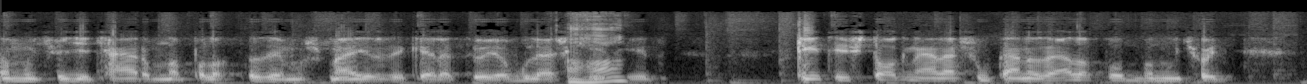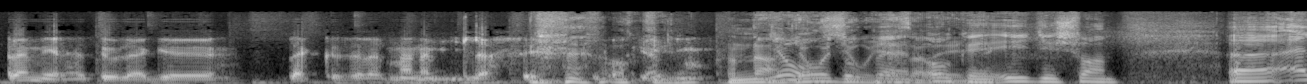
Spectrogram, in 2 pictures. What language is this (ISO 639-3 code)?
hun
